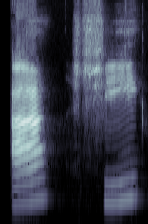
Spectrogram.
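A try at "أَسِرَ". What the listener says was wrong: Bukan. Si. Bukan she, bukan she. S biasa. S-I. Si.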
